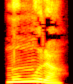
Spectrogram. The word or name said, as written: ಮೈಮರೆ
